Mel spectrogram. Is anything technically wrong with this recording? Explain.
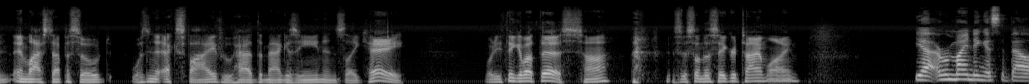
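Yes. A mains buzz runs under the speech from start to finish. It is a steady, raspy buzz rather than a smooth hum, sitting about 30 dB below the speech. The cause is interference from the 50 Hz mains supply. Sharp switching spikes, such as those from a dimmer or rectifier, or pickup through a missing shield, arrive twice per cycle. Their harmonics stack up into the kilohertz range, which gives the buzz its edge.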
